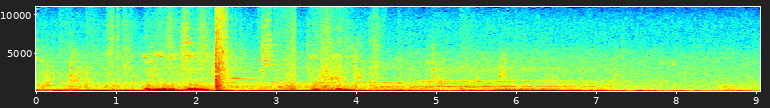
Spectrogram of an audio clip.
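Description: Spell sounds chime and ring.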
